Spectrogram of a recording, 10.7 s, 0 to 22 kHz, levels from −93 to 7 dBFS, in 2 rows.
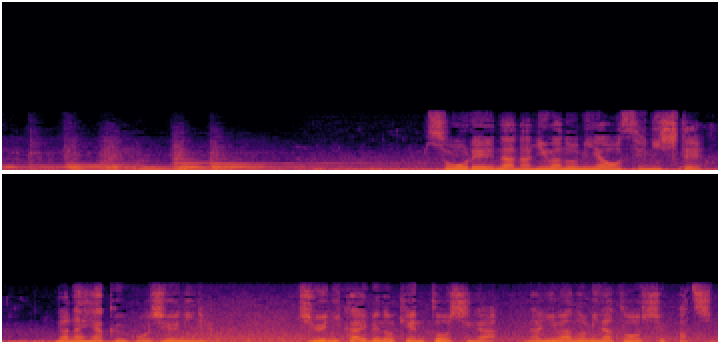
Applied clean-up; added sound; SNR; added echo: none; none; none; none.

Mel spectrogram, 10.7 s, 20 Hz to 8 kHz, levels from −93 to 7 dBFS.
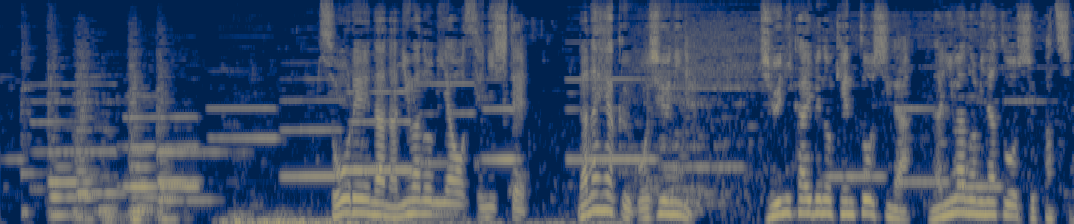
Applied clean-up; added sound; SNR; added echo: classical method Wiener filter.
